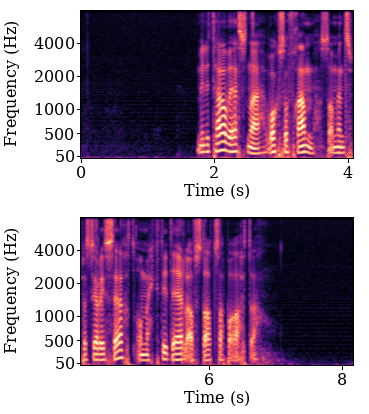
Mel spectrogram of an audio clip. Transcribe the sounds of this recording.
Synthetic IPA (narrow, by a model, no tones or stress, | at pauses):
mɪlɪt̪ʰæːʁʋeːsn̩əʋʔɔksəʁfʁɛmsɔ̰meːnspɛsɪɑlɪseːʁt̪ʰo̰ːmɛkt̪ɪd̪eːlʔɑ̰ːʋst̪ɑːt̪sɑpɑʁɑ̰ːt̪ʰə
